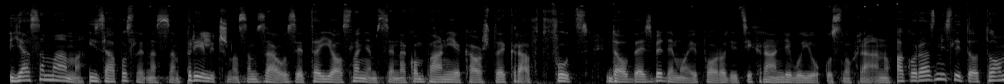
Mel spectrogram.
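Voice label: Serbian, female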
